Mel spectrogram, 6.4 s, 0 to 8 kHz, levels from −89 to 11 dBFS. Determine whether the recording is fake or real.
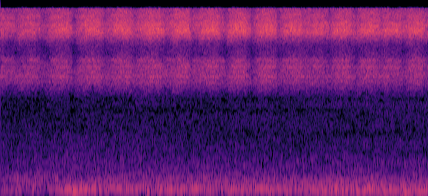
fake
